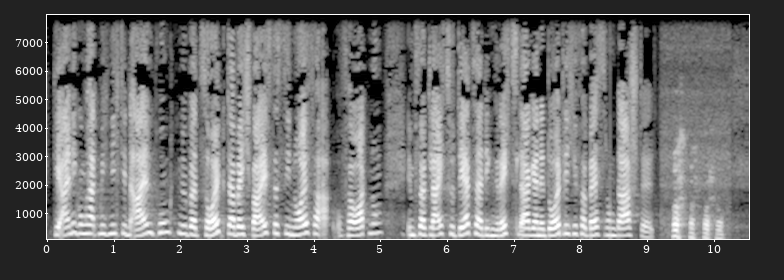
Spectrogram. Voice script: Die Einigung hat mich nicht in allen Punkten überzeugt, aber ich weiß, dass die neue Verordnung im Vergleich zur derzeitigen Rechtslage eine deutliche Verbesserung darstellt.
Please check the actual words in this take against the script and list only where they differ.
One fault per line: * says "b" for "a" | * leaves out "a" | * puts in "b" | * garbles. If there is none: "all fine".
all fine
